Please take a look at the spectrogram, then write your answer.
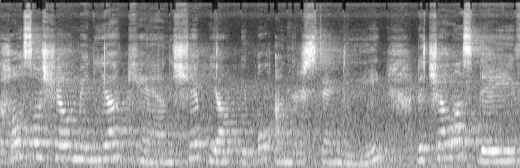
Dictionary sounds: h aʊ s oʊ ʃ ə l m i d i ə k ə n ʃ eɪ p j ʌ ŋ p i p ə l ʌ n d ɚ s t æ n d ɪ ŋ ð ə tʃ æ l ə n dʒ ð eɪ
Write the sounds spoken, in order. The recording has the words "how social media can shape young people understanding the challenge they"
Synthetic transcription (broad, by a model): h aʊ s oʊ ʃ ə l m i d i ə k ə n ʃ eɪ p j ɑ ŋ p i p ə l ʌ n d ɚ s t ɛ n d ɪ ŋ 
